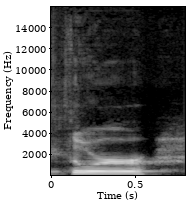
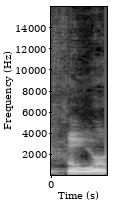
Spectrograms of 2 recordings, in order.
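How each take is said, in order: First: The vowel sounds like 'ur' in 'fur'. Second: The vowel sounds like 'or' in 'for'. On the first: This is the form the group uses. The speaker calls it right. "we say Thur" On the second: This is the form the group avoids. The speaker calls it wrong. "we don't say Thor"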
